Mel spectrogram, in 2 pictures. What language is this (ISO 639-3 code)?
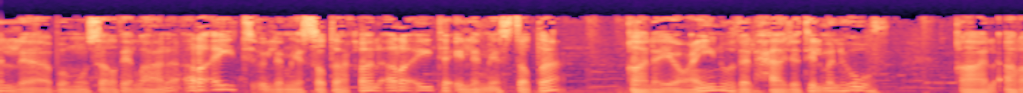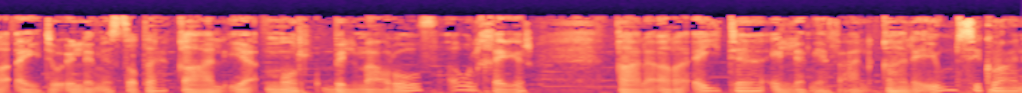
ara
